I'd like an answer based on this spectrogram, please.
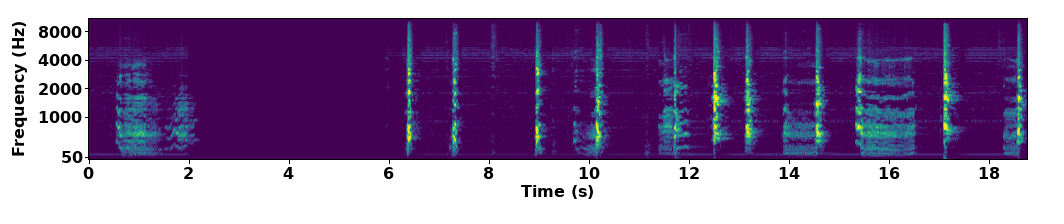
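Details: Corgi barking: a short two-part bark burst, a pause, then a run of sharp, clipped barks and grumbling vocal yaps, spaced about every half second to a second, in a quiet indoor setting with a faint steady hum.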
